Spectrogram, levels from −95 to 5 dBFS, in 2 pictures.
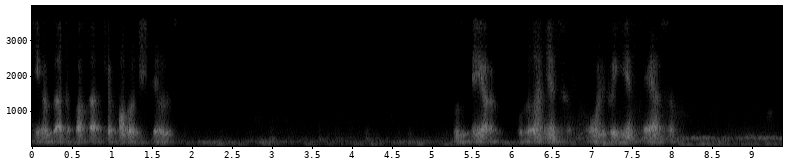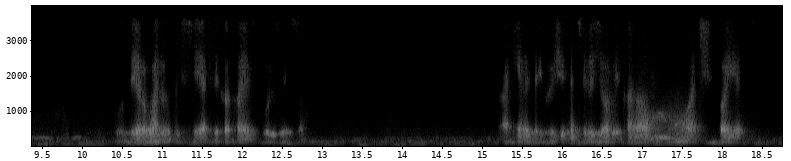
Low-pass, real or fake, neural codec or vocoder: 3.6 kHz; fake; codec, 24 kHz, 0.9 kbps, WavTokenizer, large speech release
